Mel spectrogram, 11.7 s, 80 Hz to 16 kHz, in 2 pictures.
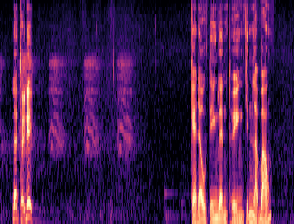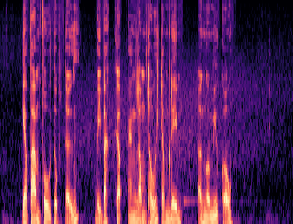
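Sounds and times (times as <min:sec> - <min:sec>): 
flock of crows cawing in rain: 0:00.0 - 0:02.9
steady low rumble and hiss: 0:00.0 - 0:11.7
speech: 0:00.2 - 0:00.8, 0:03.8 - 0:05.5, 0:06.3 - 0:10.6.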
